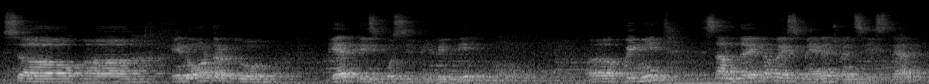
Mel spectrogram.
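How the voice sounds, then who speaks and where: Off-mic in a large conference hall full of echo and audible noise, a Slovenian-accented man delivers a technical talk at a slow pace and medium pitch. He lists things one by one and pokes fun at himself.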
